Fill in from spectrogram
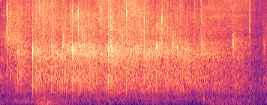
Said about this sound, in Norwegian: Ja, men så gi Anka en klapp.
